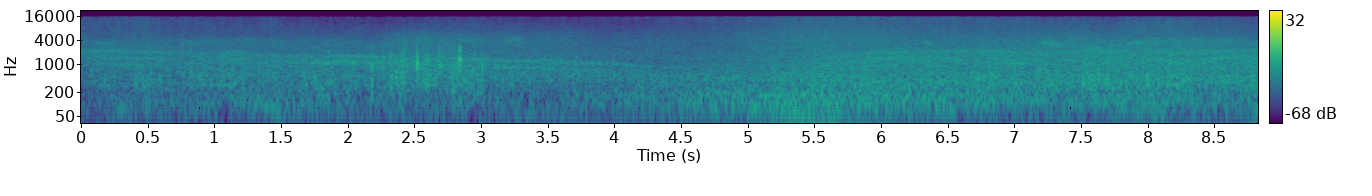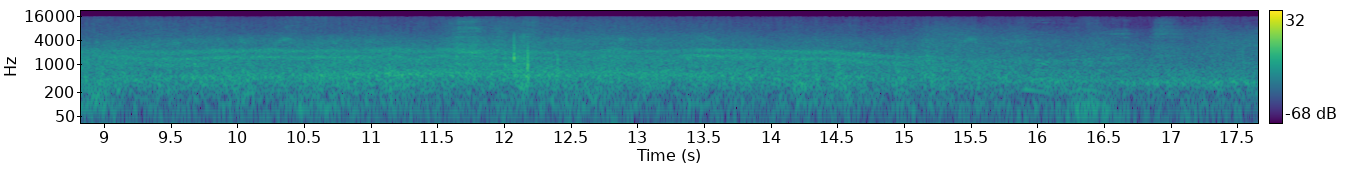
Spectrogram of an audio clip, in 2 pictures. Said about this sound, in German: Liebe Hörerinnen und Hörer meines kleinen Abenteuers, ich hoffe, ihr könnt mich bei all dem Wind gut verstehen.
